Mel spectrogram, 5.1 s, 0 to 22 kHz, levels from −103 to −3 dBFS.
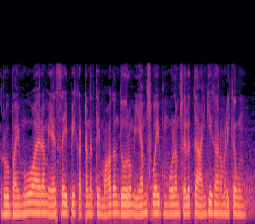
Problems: none marked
